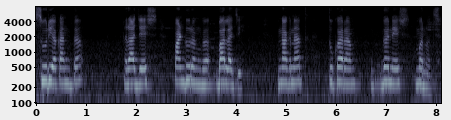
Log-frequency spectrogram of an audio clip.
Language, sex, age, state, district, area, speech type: Marathi, female, 18-30, Maharashtra, Nanded, rural, spontaneous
